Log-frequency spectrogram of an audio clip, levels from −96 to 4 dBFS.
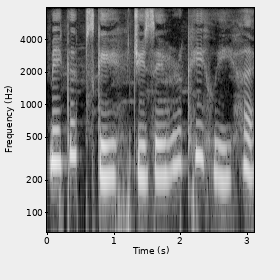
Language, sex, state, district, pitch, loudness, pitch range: Hindi, female, Himachal Pradesh, Shimla, 235 Hz, -17 LUFS, 215-290 Hz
